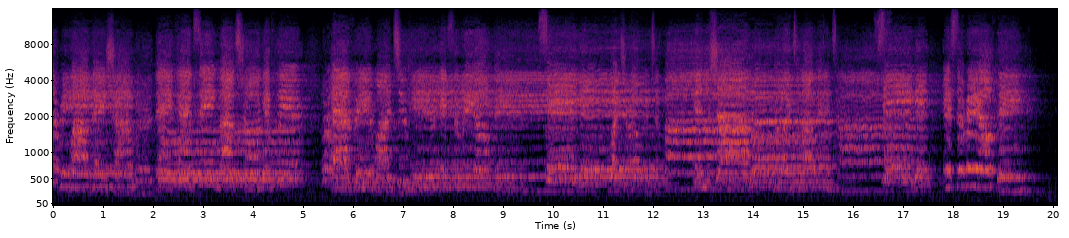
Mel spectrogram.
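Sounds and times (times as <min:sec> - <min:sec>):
women's choir singing in harmony: 0:00.0 - 0:19.8.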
